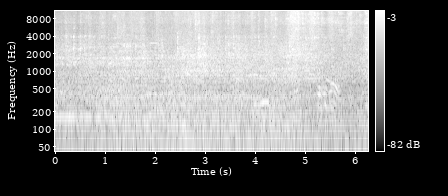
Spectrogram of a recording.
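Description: Big-box store background noise: a steady hiss with faint, indistinct voices.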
